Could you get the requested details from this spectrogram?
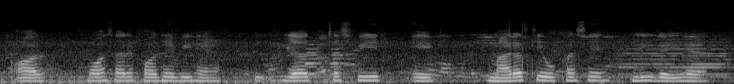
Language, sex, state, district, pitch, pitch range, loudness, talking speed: Hindi, male, Maharashtra, Nagpur, 170 Hz, 155-175 Hz, -24 LUFS, 130 wpm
